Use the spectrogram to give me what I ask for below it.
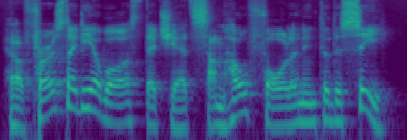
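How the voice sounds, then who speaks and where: An audiobook narrator reading a children's story in an expressive, deliberate storytelling manner. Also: mid-range voice.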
